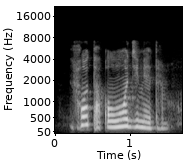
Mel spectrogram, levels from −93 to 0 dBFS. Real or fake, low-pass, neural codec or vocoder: fake; 7.2 kHz; autoencoder, 22.05 kHz, a latent of 192 numbers a frame, VITS, trained on one speaker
